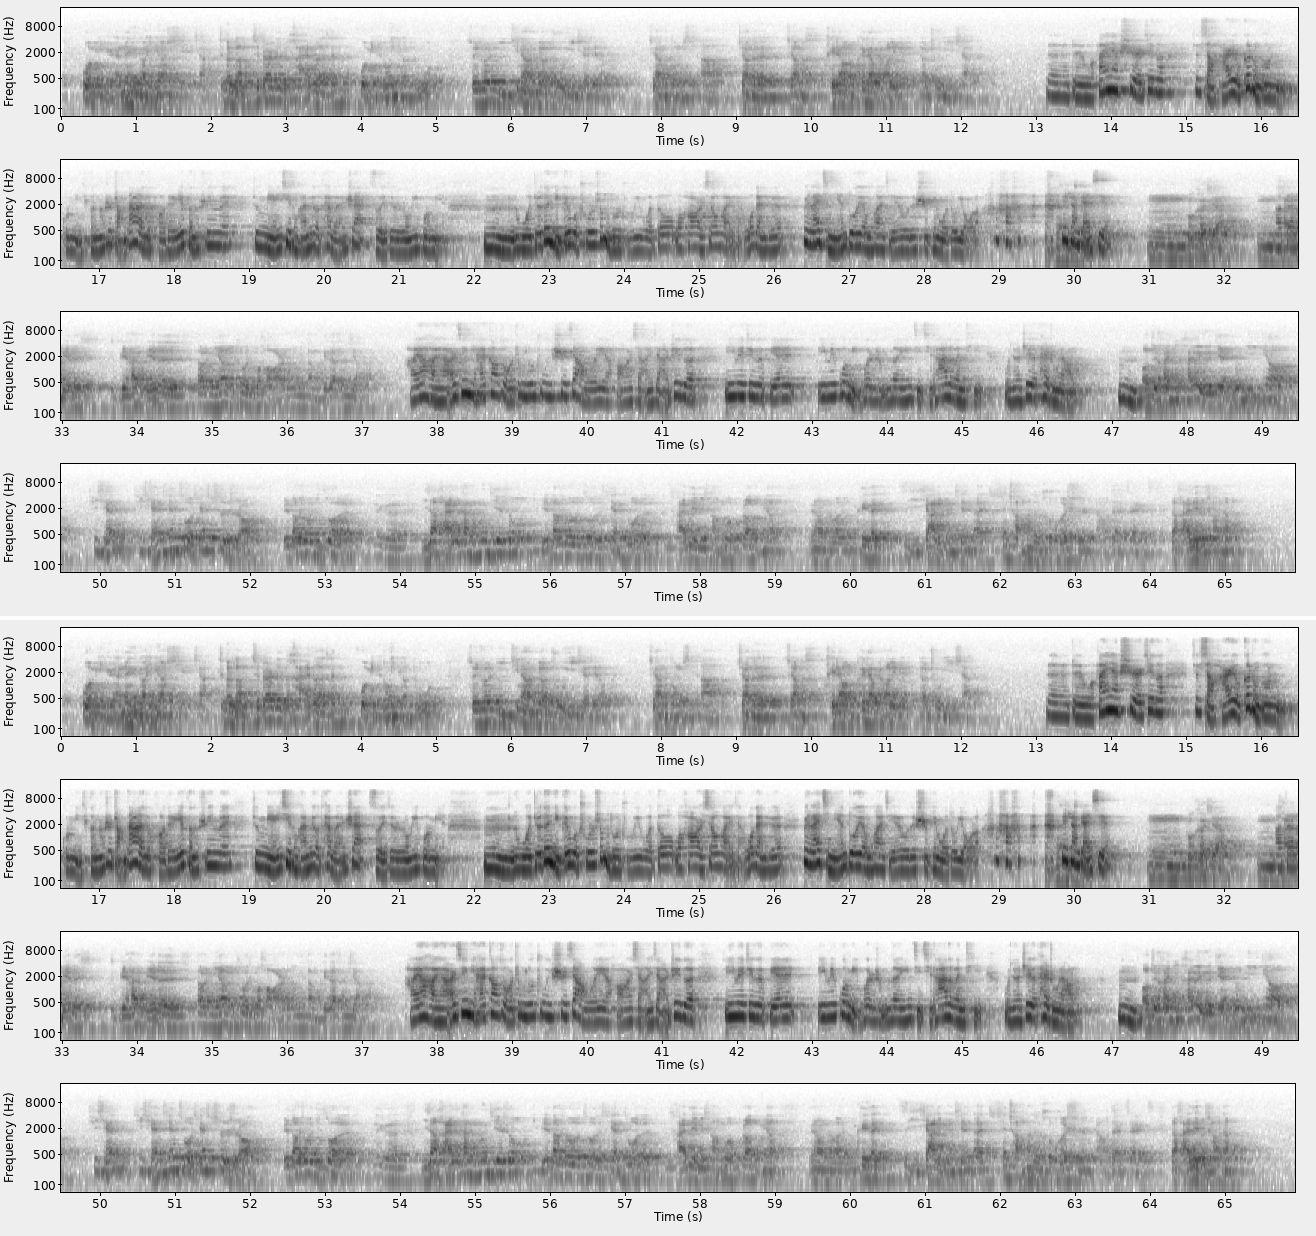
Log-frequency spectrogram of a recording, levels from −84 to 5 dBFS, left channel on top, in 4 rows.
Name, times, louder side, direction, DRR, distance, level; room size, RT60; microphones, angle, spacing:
voice 1, 0.3-7.4 7.8-12.2 29.6-30.0 31.0-32.1 32.4-33.4 33.6-37.2 47.4-49.3 49.8-52.1 52.4-60.4 60.7-65.0, right 1 dB, 20° right, -1 dB, 3.6 m, -32 dB
voice 2, 13.1-30.5 32.7-33.0 37.6-42.8 43.1-46.6 47.1-47.4, right 3 dB, 45° right, 10 dB, 0.7 m, -20 dB
21.5 x 16.0 x 8.6 m, 1.2 s
head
